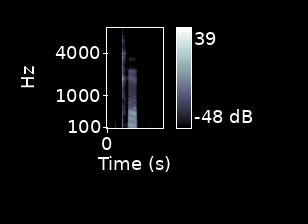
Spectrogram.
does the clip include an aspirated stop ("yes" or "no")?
yes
